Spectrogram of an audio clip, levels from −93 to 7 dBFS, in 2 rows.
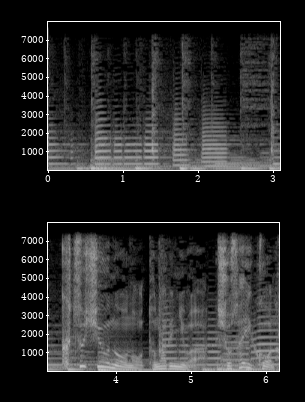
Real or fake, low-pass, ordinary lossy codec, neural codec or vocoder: real; 7.2 kHz; none; none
